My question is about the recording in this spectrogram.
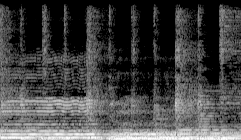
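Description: A woman singing a song over instrumental accompaniment. She holds a note, then moves to new notes about a second in.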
